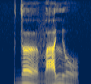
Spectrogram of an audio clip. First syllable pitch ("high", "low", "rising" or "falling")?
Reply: falling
